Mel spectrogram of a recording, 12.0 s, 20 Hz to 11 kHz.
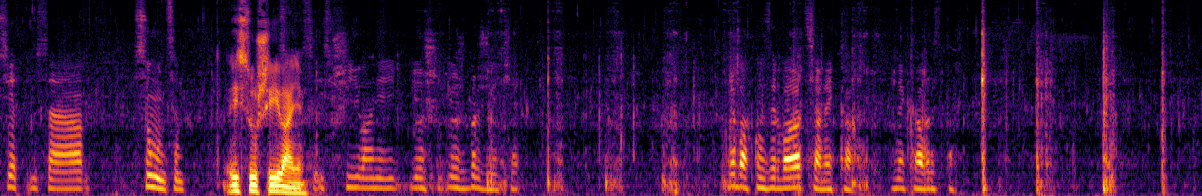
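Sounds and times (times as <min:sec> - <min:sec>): hammer striking rock: 0:09.8 - 0:11.8.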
